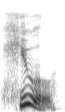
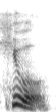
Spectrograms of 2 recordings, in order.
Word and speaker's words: Whewell: it is Whewell, and there's a sort of a breathless, sort of breathy So kind of beginning. repeat it, please. Repeat. Whewell. Whewell.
